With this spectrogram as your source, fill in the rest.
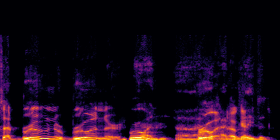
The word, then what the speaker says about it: Bruen: Is that, you pronounce that Bruen or Bruen or? Bruen.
